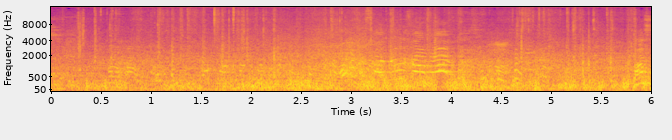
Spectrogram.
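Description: Quick, scuffing footsteps of several people running around a pole on cobblestone pavement, mixed with the group's voices. A voice is loudest about three to four seconds in.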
